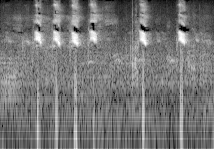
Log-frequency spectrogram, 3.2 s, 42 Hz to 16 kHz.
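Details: A Black-bellied Whistling Duck family of a mother and eight young, diving, bathing and preening on water on a cool January 2023 afternoon, gives six short, high, thin whistled notes: four about a quarter-second apart, then two more after a pause, over faint hiss.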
